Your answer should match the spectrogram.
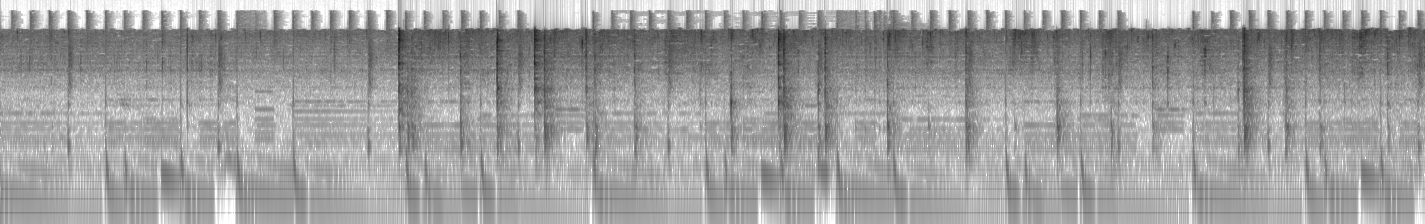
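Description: Chopped garlic sizzling in a little hot cooking oil in a stainless steel pot, with a spatula stirring and scraping against the pot, its sharp strokes coming thick from about four seconds in.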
